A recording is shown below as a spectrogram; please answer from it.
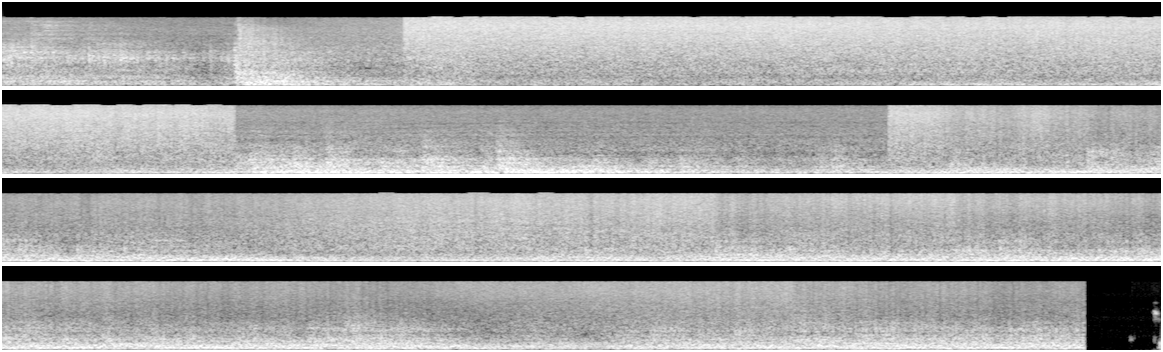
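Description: Water pouring through a large water wheel as it turns: a steady rushing, which becomes deeper and louder, with a heavy rumble, about nine seconds in. The wheel is the water power that drives the cable haulage of the boat incline.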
